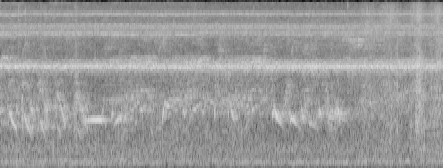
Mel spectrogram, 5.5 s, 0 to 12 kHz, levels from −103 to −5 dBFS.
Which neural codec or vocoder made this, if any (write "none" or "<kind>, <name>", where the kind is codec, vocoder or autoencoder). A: none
